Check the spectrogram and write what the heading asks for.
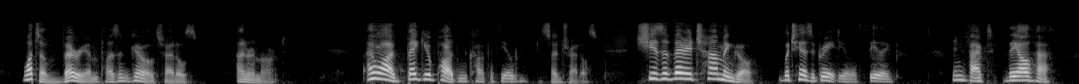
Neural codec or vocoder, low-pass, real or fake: codec, 16 kHz, 1 kbps, X-Codec, HuBERT features, trained on LibriSpeech; 7.2 kHz; fake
